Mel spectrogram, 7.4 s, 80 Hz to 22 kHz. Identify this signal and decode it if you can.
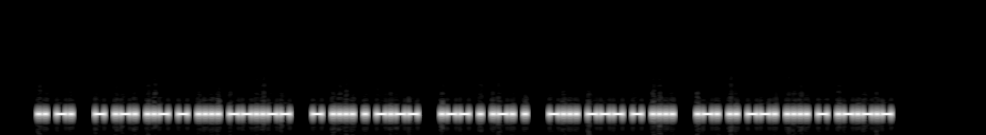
Morse code, heard as a keyed tone, about 52 wpm, 700 Hz. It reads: IN TRUTH, THEY WERE BOTH RIGHT.
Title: Sentences from Top 1000 Words - Review Part 1 - 50wpm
